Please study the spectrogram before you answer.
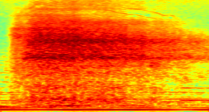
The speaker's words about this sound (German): Freunde, dann lasst uns doch mal mit einem tiefen, tiefen Atemzug gemeinsam in diesen Podcast starten. Okay. Atmet einmal tief ein durch die Nase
